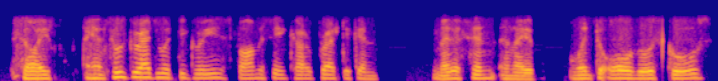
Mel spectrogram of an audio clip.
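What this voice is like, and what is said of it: Strained, failing hoarse voice. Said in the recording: “I'm losing my voice.”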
